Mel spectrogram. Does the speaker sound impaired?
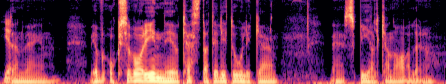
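No.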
